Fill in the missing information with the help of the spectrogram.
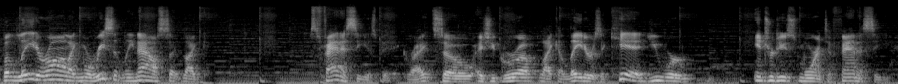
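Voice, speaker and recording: A man's voice: on the high side, lively intonation, a little fast, fairly bright tone, faint music behind. A middle-aged man chatting informally and enthusiastically as he hosts a casual livestream demonstration. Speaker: livestream host and hobby animator.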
